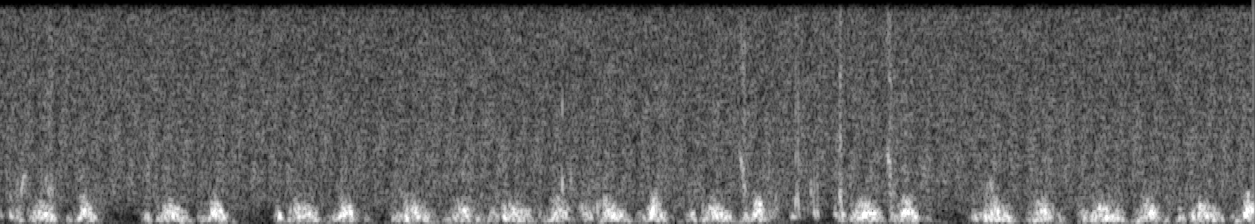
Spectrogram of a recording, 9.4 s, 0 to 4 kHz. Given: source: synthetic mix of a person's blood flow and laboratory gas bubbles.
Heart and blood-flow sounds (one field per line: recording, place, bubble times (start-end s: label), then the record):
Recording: Doppler ultrasound of blood flow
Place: precordium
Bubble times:
0.00-0.24 s: bubbles
0.34-0.45 s: bubbles
4.02-4.09 s: bubbles
4.22-4.32 s: bubbles
4.34-4.58 s: bubbles
5.55-5.66 s: bubbles
5.69-5.87 s: bubbles
5.91-6.20 s: bubbles
6.25-6.38 s: bubbles
6.66-6.88 s: bubbles
7.41-7.53 s: bubbles
From the record:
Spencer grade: 2 (many but less than half of the cardiac periods contain bubble signals, singularly or in groups)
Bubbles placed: anywhere in the cardiac cycle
